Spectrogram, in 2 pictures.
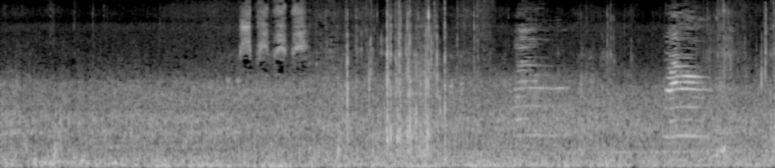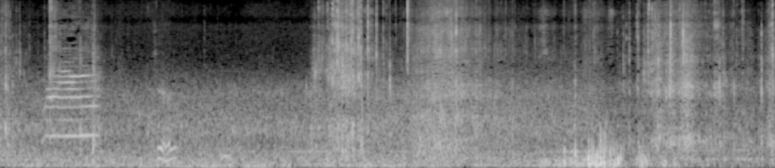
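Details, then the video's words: Hungry stray cats gathered for food on the street, several short harmonic meows scattered through the middle, overlapping with human speech and background street noise. "Cute hungry cats gathered around me."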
